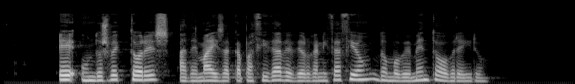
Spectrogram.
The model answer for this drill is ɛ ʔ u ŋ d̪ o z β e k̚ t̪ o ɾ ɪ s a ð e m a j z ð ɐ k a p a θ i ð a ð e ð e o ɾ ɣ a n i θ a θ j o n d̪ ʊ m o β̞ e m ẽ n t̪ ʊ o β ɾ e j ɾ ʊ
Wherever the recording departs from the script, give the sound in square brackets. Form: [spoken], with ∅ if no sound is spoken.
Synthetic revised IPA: ɛ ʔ u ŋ d̪ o z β e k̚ t̪ o ɾ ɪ s a ð e m a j z ð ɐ k a p a θ i ð a ð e ð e o ɾ ɣ a n i θ a θ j o [ŋ] d̪ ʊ m o β̞ e m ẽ n t̪ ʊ o β ɾ e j ɾ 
